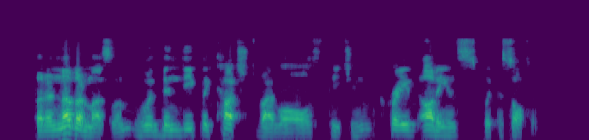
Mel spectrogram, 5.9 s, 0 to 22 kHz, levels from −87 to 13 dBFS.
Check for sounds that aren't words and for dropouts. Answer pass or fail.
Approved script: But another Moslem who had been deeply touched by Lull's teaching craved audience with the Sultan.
pass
